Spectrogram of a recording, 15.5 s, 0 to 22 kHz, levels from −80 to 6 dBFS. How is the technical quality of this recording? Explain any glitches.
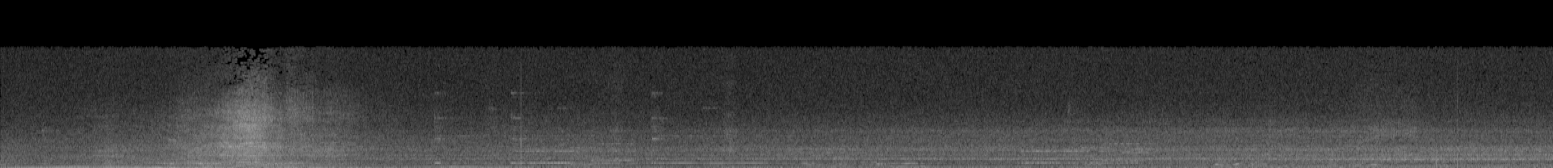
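The recording has poor technical quality: a coarse grain runs through all of it, and sharp pops break in three times.

Low bit depth without dither is present throughout. The error sits only about 15 dB below the sound and tracks it, so quiet passages turn gritty and sputtery. This fits roughly 6-bit rounding, likely with no dither applied. On a waveform, the trace shows visible stair-steps; a spectrogram shows a grainy haze that follows the signal.

Loud pops occur at 1.88 to 1.90 s and at 5.21 to 5.23 s, with a double pop between 14.36 and 14.59 s. Each sits about 20 dB above the sound, which continues underneath. The likely cause is a voltage pulse from a switch, plug or driver glitch. On a waveform they appear as tall isolated spikes; on a spectrogram, as thin full-height vertical lines.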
